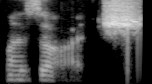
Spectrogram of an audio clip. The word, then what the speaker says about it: massage: usual massage asia right so it's not as simple as sh some people are confused with that some says asia but instead say asia some says massage right but the correct pronunciation is massage and usual but znh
